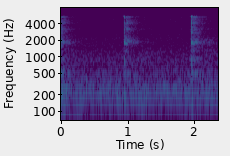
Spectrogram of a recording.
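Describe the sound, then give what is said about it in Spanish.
Crisp metronome ticks sound at a steady 60 beats per minute as the pulse for a breathing exercise counted in eights, two sharp clicks exactly one second apart, clear over a faint background hiss. “Vamos a escuchar la pulsación aquí.”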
